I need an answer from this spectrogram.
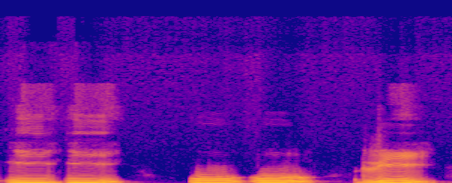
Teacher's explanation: संवृत स्वर जिन स्वरों का उच्चारण करते समय मुख प्राय बंद सा रहता है, जैसे ई, उ, री।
